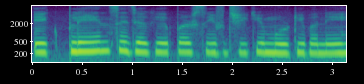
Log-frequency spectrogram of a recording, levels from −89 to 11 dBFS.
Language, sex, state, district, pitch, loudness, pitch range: Hindi, female, Arunachal Pradesh, Papum Pare, 225 Hz, -15 LUFS, 215-240 Hz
